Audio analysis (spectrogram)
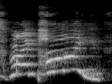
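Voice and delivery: high, loud cry of discovery; excited exclamation. A narrator's reading. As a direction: cry out, remembering the pie. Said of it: "exclaimed Amelia Bedelia".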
